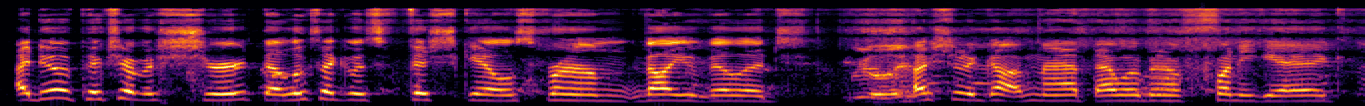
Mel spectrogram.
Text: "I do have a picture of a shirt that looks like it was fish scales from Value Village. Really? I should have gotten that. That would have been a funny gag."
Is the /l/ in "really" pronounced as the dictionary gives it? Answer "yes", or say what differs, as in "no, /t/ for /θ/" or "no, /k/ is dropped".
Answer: no, /l/ is dropped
